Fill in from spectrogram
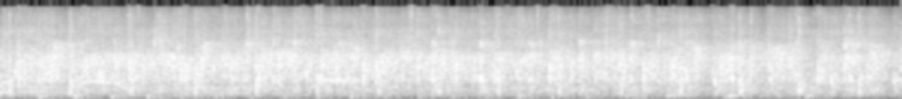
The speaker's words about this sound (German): Geben wir doch dem Heiligen Geist, Jesus, einen Applaus und auch dir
